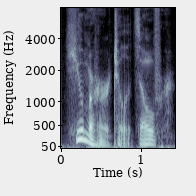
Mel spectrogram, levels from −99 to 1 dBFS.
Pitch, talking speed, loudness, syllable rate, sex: 105 Hz, 210 wpm, -21 LUFS, 5.4 syllables/s, male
